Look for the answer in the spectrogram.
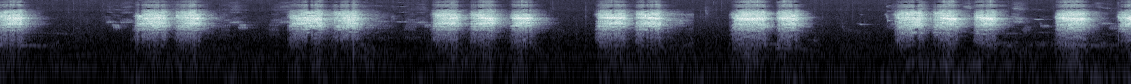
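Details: Racket-tailed treepie in a lure recording for bird photographers: a steady series of loud, coarse, chattering double and triple bursts, each group roughly a second long, separated by brief gaps.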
